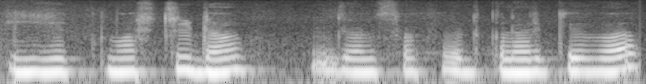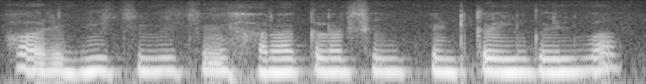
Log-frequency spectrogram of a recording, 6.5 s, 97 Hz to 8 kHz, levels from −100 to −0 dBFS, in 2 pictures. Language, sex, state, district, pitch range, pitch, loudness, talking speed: Bhojpuri, male, Uttar Pradesh, Gorakhpur, 185-190 Hz, 185 Hz, -13 LUFS, 185 wpm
